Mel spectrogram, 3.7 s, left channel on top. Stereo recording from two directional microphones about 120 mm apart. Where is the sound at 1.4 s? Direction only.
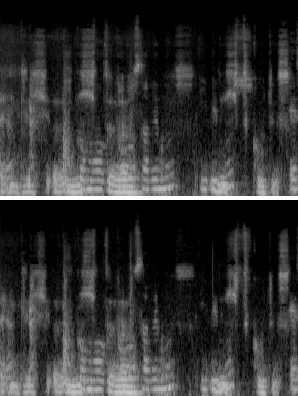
30° left (ahead or behind).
